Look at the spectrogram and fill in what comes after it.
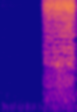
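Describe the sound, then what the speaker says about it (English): A root touch-up hair spray can gives one sharp, close hiss lasting about half a second after a moment of quiet. "Root spray."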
